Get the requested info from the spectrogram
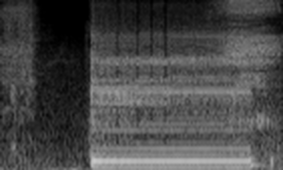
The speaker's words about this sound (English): Oh, we have a buzzer. That was aggressive.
